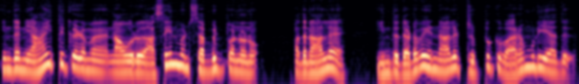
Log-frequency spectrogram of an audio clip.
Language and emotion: Tamil, sad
